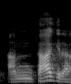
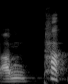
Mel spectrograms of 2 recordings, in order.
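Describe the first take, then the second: First: The middle t sound is plain, without breath. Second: The middle t sound is aspirated, with breath. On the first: The speaker calls it wrong. "안 하고" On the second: The speaker calls it right. "이렇게 막 하잖아"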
